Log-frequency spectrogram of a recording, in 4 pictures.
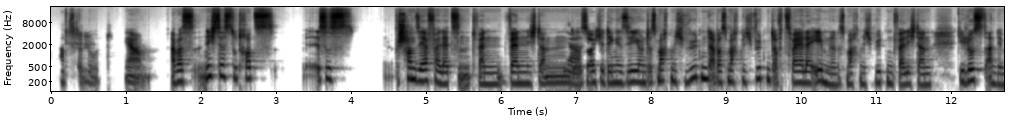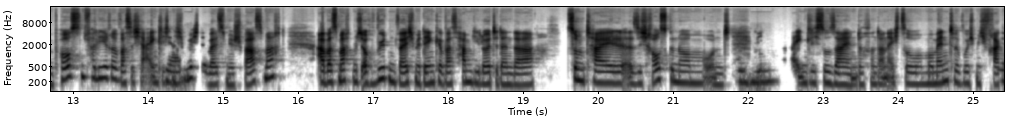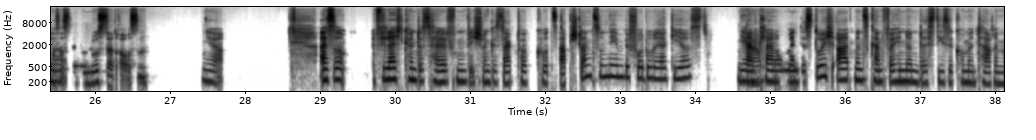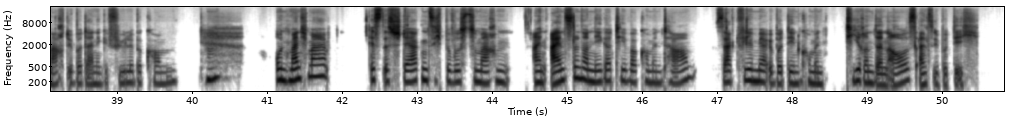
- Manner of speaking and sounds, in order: unintelligible speech
- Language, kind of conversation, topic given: German, advice, Wie kann ich damit umgehen, dass mich negative Kommentare in sozialen Medien verletzen und wütend machen?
